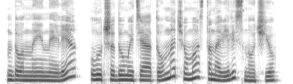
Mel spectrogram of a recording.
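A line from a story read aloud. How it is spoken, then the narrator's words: Purring into beard. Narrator (Russian): промурлыкал в бороду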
